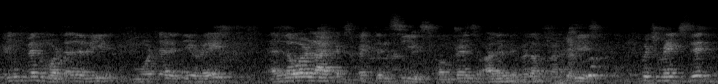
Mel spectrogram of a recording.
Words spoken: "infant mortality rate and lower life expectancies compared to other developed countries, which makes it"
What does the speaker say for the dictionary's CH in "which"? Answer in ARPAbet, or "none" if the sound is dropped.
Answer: CH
